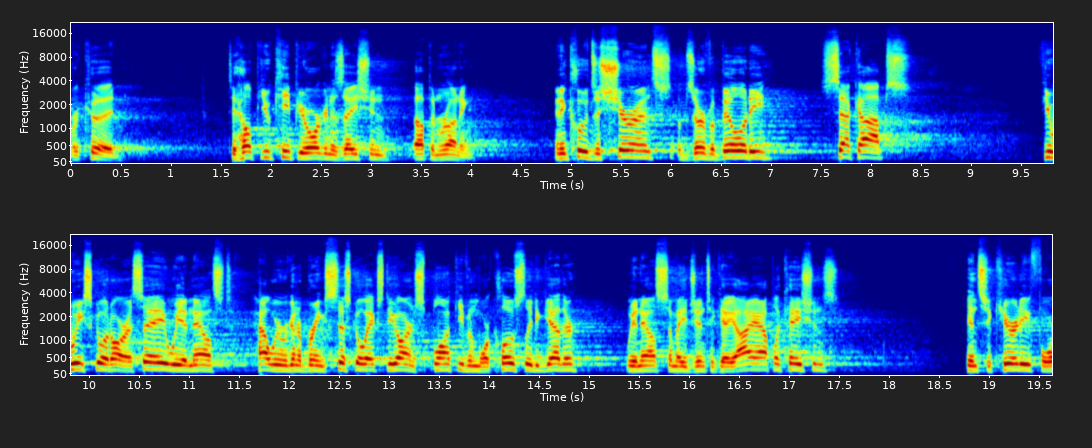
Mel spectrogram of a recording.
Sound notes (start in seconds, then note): none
